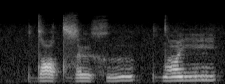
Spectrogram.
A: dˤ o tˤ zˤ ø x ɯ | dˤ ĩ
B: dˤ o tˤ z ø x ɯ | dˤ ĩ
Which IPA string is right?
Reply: B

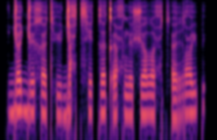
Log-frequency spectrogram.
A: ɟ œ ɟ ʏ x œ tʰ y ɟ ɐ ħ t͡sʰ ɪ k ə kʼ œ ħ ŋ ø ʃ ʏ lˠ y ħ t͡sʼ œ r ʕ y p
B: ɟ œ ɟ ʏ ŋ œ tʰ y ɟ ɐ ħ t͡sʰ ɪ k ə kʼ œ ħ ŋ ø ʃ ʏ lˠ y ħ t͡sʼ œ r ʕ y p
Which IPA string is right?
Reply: A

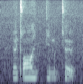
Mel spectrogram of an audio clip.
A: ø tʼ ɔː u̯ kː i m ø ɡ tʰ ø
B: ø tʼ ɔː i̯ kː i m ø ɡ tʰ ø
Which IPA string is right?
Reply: B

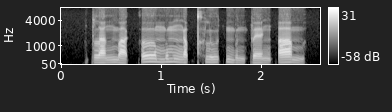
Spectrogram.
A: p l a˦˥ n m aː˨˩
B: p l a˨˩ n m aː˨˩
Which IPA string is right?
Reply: A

